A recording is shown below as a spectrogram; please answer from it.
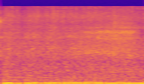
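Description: A motorcycle engine runs loud and close as the rider sets off, giving a steady, low, rumbling drone that holds throughout with no pauses.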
